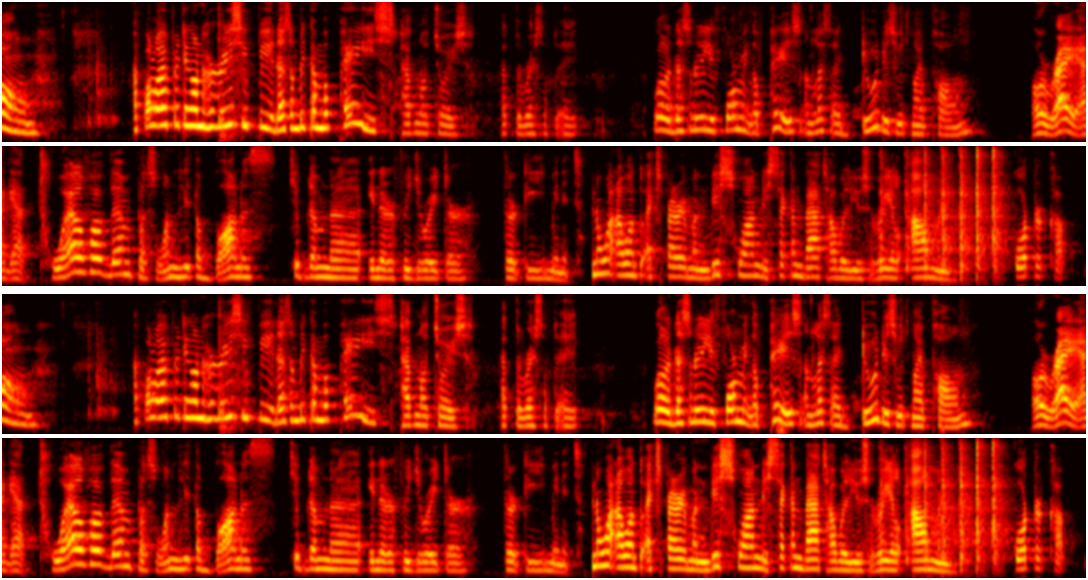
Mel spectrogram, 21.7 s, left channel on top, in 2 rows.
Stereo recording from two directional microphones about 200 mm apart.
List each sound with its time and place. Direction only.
0.0 s a woman's voice: 30° left (ahead or behind)
3.9 s speech: 35° right (ahead or behind)
10.2 s speech: centre (ahead or behind)
16.7 s speech: 30° right (ahead or behind)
